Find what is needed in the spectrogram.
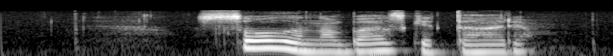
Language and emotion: Russian, sad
